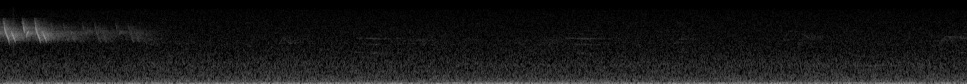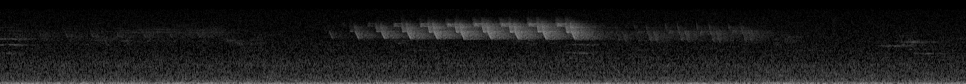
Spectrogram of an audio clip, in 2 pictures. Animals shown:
Ovenbird (Seiurus aurocapilla)
Blue Jay (Cyanocitta cristata)
Wood Thrush (Hylocichla mustelina)

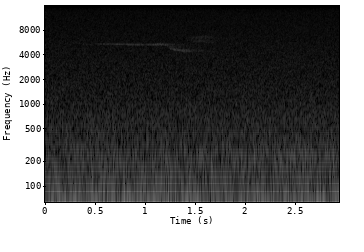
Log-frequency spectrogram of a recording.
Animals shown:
Black-throated Green Warbler (Setophaga virens)

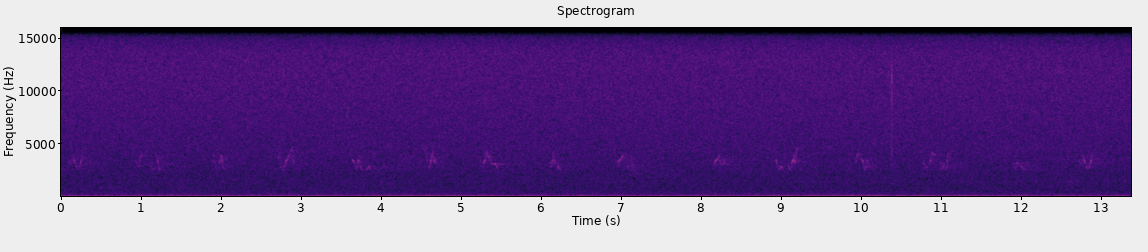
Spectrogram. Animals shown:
Red-eyed Vireo (Vireo olivaceus)

